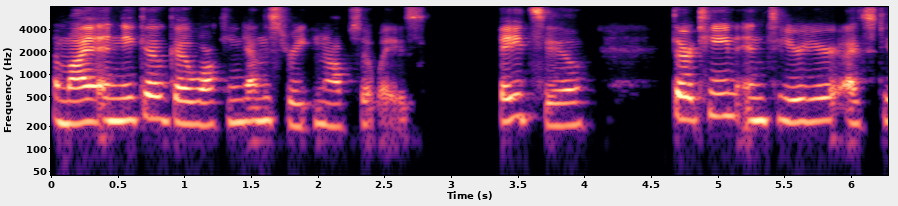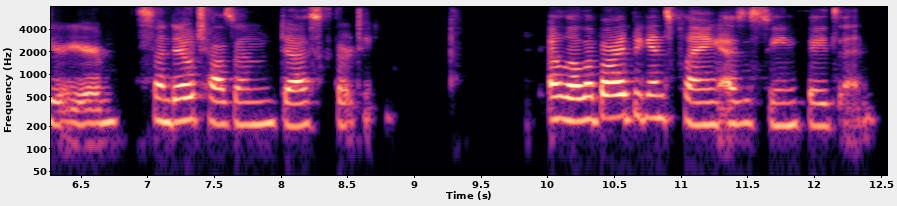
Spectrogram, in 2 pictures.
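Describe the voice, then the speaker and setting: Woman narrating a script read, soft-edged mellow tone, bit high. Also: fairly even intonation, measured pace. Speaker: narrator reading stage directions.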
